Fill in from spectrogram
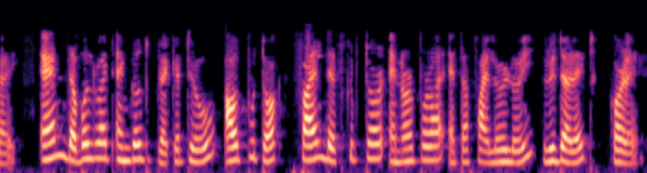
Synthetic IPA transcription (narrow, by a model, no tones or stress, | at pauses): a̰j | ɛndəbɔlɹajtɛ̃ŋɡəldbɹɛkɛteʊawt̚putɔkpʰajldeskɹip̚tɔɹɛnɔɹpɔɹaʔɛtapʰajlɔɹlojɹidaɹɛk̚tkɔɹɛ̰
